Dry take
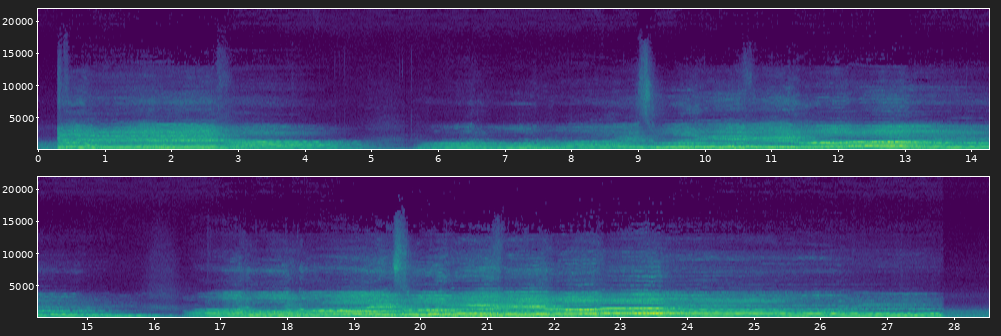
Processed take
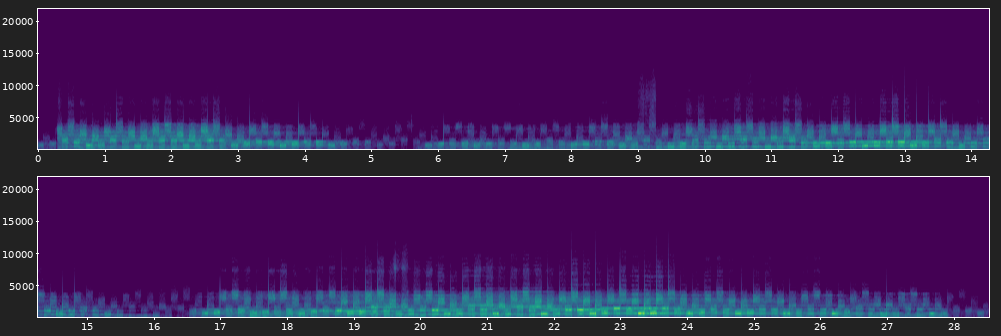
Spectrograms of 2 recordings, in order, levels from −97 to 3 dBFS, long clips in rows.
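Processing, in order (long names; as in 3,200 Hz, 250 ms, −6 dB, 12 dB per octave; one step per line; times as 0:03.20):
single-tap delay 110 ms −5.5 dB
band-pass on a step sequencer 11 Hz 740–3,900 Hz
level −6 dB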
